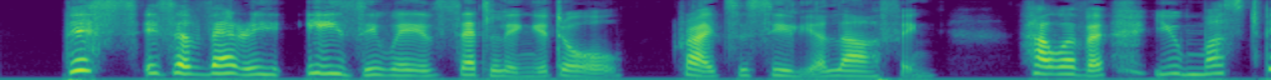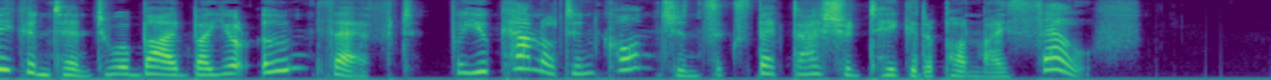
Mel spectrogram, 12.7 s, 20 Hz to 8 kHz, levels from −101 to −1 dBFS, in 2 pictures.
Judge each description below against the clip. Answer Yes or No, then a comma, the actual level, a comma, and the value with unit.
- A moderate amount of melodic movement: No, wide, 6.2 semitones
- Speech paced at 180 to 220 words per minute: No, average, 170 wpm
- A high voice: Yes, high, 245 Hz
